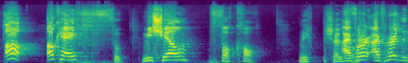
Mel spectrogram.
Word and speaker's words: Michel Foucault: Alex says the reason that he picked this guy for you, who he picked, is Michael Foucault, pronounced Oh, okay. Fou- Michel Foucault.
